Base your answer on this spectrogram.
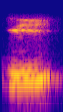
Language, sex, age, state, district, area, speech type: Hindi, male, 30-45, Madhya Pradesh, Gwalior, rural, conversation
